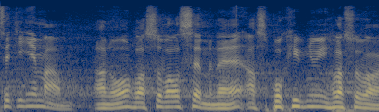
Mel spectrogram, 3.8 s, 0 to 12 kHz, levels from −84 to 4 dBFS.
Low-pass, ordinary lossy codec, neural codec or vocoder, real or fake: 9.9 kHz; MP3, 64 kbps; none; real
